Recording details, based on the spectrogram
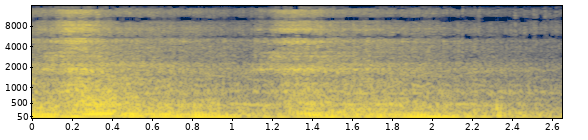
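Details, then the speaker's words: Toyota KE20 carbureted petrol engine started with carburetor air filter removed: revs up then settles to steady, even running without knocks or misses; owner suspects earlier trouble was an air filter not seated after refuelling. "सही चल रहा है।"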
